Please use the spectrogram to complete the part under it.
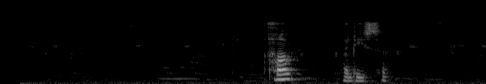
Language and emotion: Russian, neutral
